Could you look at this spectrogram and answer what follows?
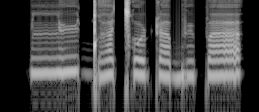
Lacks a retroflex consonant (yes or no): no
